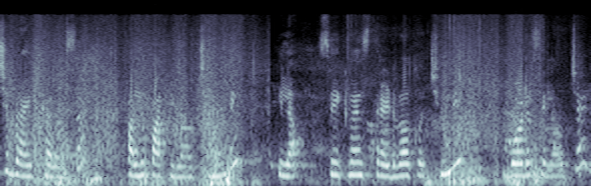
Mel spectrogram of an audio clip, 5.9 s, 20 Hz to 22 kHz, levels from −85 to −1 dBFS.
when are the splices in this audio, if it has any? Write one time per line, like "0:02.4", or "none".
0:02.6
